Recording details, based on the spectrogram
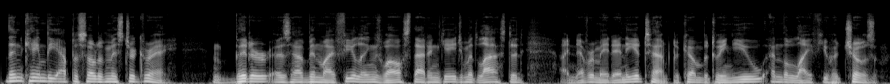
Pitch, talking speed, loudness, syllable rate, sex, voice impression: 110 Hz, 220 wpm, -20 LUFS, 6.0 syllables/s, male, masculine, very adult-like, very middle-aged, very thick, slightly tensed, powerful, slightly bright, slightly soft, slightly muffled, fluent, slightly raspy, very cool, very intellectual, sincere, calm, very mature, friendly, reassuring, very unique, slightly elegant, very wild, sweet, slightly lively, kind, slightly intense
